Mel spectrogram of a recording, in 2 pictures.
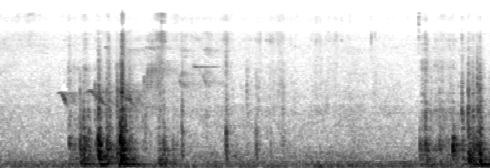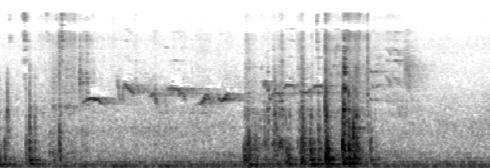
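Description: Handfuls of cauliflower florets dropped and pushed into a large plastic jar, three bouts of clattering and rustling against the plastic. A bird chirps a few times in the pause between the second and third handful.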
